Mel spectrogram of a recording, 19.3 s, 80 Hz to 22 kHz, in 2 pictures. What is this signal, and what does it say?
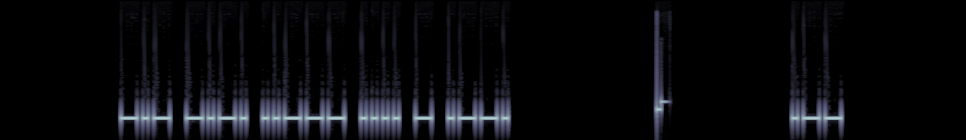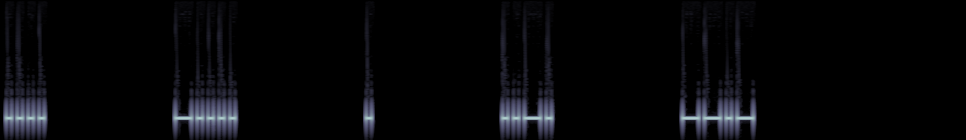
Morse code, heard as a keyed tone, about 22 wpm, spaced as for 9 wpm, 700 Hz. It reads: KC2HTP WH6EFQ
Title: USA Call Signs - 6 Characters - 8x Character Spacing - 22wpm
